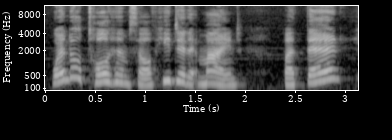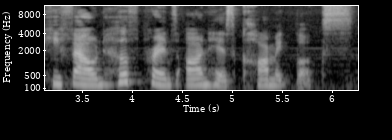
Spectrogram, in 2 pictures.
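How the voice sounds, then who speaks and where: Higher-voiced woman reading a picture book aloud. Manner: pauses to put questions to young listeners. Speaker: teacher reading to pupils.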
